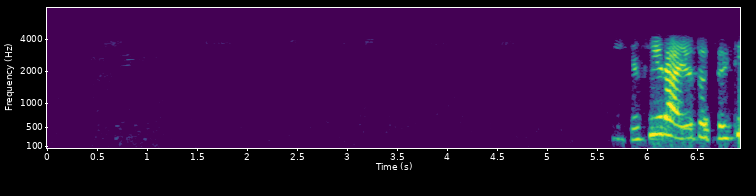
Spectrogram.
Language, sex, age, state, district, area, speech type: Dogri, female, 18-30, Jammu and Kashmir, Udhampur, rural, conversation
